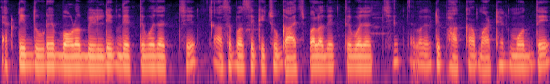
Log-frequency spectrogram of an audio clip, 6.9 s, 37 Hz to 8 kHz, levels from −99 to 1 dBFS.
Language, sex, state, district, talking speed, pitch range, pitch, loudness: Bengali, male, West Bengal, Paschim Medinipur, 155 wpm, 115-120 Hz, 115 Hz, -20 LUFS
